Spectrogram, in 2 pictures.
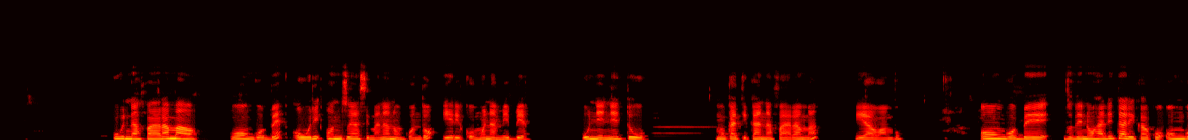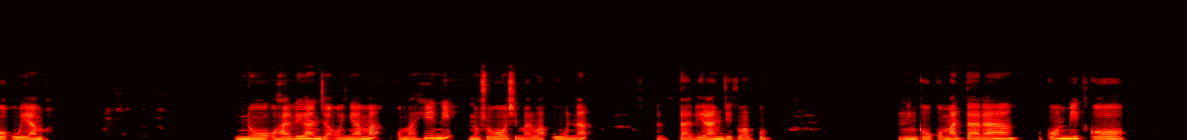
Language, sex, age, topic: Oshiwambo, female, 18-24, agriculture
